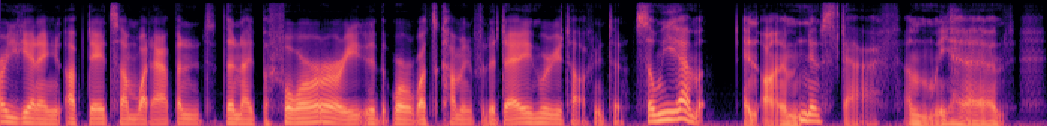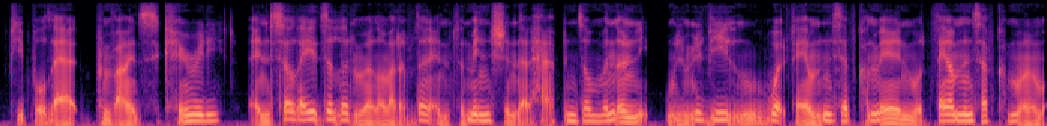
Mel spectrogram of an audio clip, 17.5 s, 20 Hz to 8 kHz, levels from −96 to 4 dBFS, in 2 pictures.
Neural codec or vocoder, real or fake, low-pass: autoencoder, 22.05 kHz, a latent of 192 numbers a frame, VITS, trained on many speakers; fake; 7.2 kHz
